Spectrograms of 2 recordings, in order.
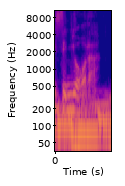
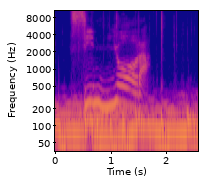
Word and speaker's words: Signora: Then say it properly. Signora. Say it.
